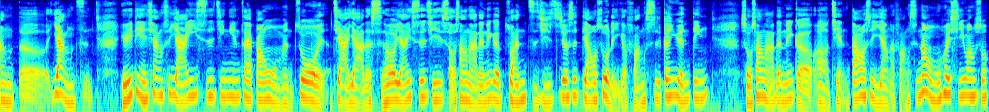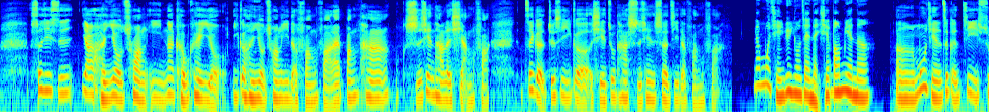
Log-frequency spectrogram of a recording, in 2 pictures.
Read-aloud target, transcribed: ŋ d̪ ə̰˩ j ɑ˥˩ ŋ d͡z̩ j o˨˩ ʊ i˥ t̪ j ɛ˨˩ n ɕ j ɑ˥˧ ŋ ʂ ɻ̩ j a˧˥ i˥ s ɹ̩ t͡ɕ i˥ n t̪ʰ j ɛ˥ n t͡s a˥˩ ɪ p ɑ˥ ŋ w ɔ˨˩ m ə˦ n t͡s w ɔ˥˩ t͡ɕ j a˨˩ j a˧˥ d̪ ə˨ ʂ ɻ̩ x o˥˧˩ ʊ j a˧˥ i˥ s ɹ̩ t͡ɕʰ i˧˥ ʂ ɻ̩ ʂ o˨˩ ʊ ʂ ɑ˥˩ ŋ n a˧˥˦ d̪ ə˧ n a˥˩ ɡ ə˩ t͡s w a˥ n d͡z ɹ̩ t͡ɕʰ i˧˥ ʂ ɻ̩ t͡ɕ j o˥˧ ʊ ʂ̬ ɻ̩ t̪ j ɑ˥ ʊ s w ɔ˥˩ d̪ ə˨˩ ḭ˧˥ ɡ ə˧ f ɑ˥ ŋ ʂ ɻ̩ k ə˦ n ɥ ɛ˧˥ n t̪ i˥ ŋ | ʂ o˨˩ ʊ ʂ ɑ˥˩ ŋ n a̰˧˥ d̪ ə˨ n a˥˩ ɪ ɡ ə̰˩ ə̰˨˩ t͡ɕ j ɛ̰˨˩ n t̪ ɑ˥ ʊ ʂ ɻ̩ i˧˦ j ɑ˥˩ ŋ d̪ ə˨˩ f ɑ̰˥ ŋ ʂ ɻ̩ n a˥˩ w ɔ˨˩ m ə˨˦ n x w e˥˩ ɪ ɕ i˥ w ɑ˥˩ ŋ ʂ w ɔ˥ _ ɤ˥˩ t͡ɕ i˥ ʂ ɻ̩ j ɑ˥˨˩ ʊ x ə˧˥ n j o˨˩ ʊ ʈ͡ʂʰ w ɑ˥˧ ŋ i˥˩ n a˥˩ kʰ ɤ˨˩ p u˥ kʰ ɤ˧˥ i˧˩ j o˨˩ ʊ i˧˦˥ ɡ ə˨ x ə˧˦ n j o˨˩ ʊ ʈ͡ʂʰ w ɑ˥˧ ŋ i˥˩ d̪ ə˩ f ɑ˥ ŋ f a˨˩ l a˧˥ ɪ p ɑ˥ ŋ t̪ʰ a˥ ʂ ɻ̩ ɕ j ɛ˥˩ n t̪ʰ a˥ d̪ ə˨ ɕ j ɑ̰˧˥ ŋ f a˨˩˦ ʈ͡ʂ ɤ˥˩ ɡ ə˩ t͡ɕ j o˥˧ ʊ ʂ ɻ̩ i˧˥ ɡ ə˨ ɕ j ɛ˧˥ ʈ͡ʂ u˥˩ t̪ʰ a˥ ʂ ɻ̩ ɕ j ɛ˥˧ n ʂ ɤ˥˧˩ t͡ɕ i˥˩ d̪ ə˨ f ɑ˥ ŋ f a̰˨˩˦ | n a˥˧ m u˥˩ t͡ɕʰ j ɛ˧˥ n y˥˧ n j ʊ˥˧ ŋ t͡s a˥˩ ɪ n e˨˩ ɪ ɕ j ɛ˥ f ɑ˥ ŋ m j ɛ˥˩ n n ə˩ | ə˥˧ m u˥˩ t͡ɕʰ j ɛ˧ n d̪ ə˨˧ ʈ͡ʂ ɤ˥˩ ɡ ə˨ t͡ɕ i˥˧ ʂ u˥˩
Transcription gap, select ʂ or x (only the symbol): ʂ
